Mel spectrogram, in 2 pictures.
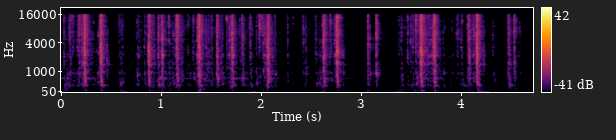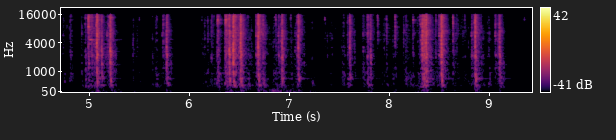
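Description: Fingertips type on the keys of a teal metal Olivetti Lettera 22 portable typewriter. A rapid, uneven run of bright, sharp clacks follows, each dying out almost instantly. Short pauses fall around three and six seconds.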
